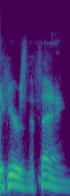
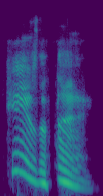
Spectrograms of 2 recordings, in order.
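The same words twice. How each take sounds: First: Said in the usual way. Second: High, slow catchphrase impression; Erica. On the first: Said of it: "We need a supercut of the". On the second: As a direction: stretch out a mimicked catchphrase, pitched up. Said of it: "She always does".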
